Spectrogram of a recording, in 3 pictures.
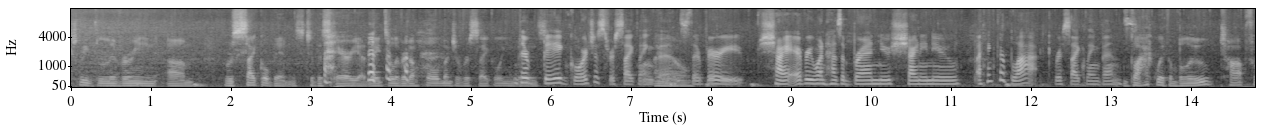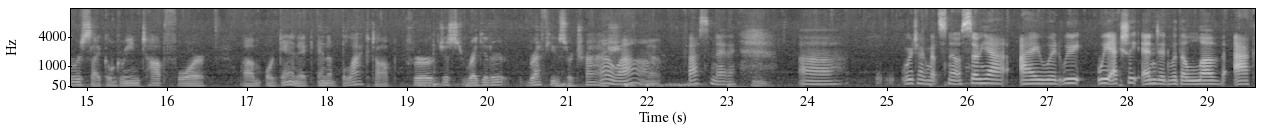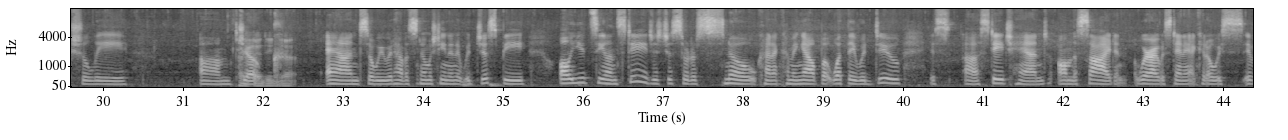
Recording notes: take advantage of the pitter pater of the rain that is following when they decide to turn on the microphone and record an episode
